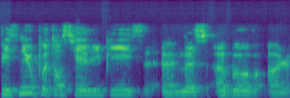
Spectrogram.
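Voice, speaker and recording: With a French accent and a high pitch, a man talks at a moderate pace in fairly even intonation. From France. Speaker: education ministry official. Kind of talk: conference talk. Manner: halting.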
